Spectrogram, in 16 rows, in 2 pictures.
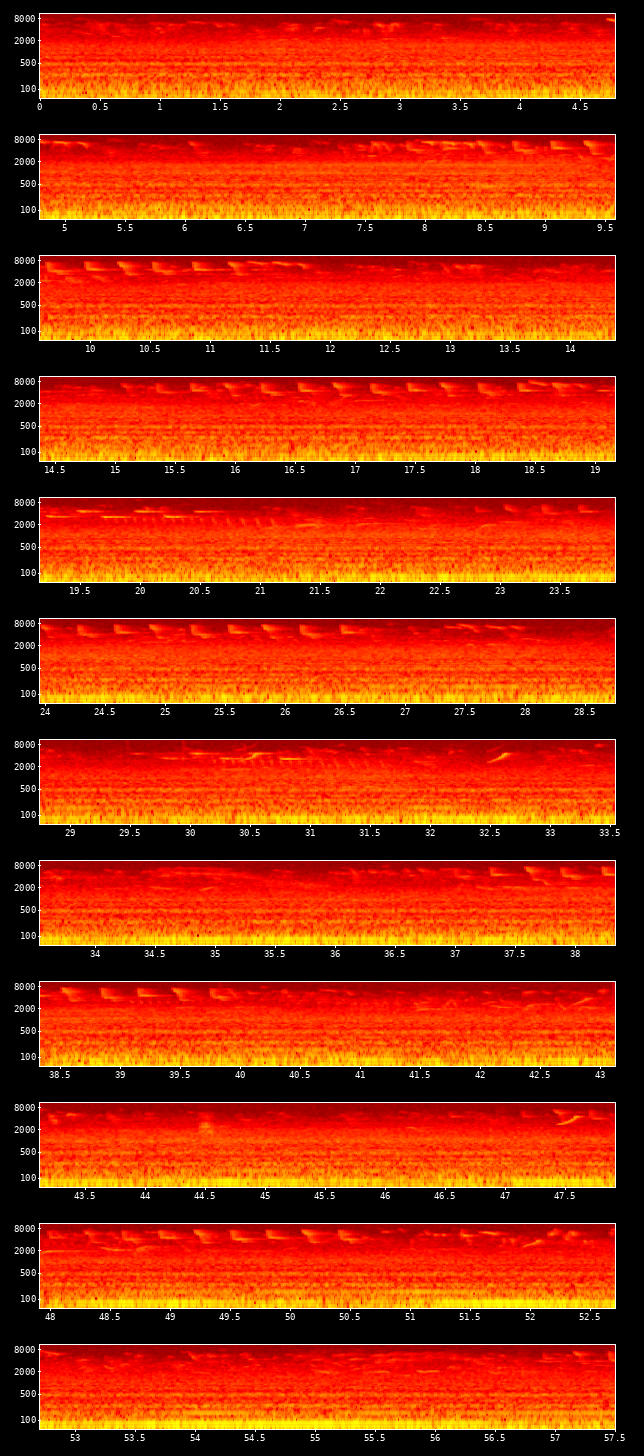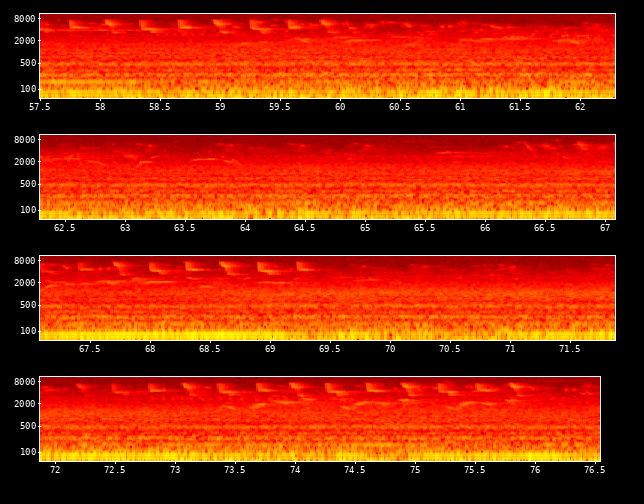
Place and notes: Lindlarer Str., Lohmar, Deutschland - Bienen im Weissdorn, Vögel mit Kreissäge
It is located near a forest and a field. The bees enjoy themselves in the hawthorn. Recordet with Zoom H4n on bench in our garden.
